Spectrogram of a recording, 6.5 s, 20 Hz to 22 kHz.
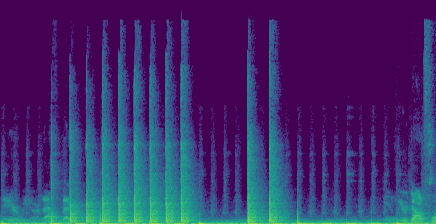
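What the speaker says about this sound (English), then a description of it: "what I do is I have a brass hammer" A brass hammer taps a wooden part into place on a 7-string jazz box guitar under construction, a quick run of sharp, close strikes, a pause, then a few more blows over a steady hum.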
